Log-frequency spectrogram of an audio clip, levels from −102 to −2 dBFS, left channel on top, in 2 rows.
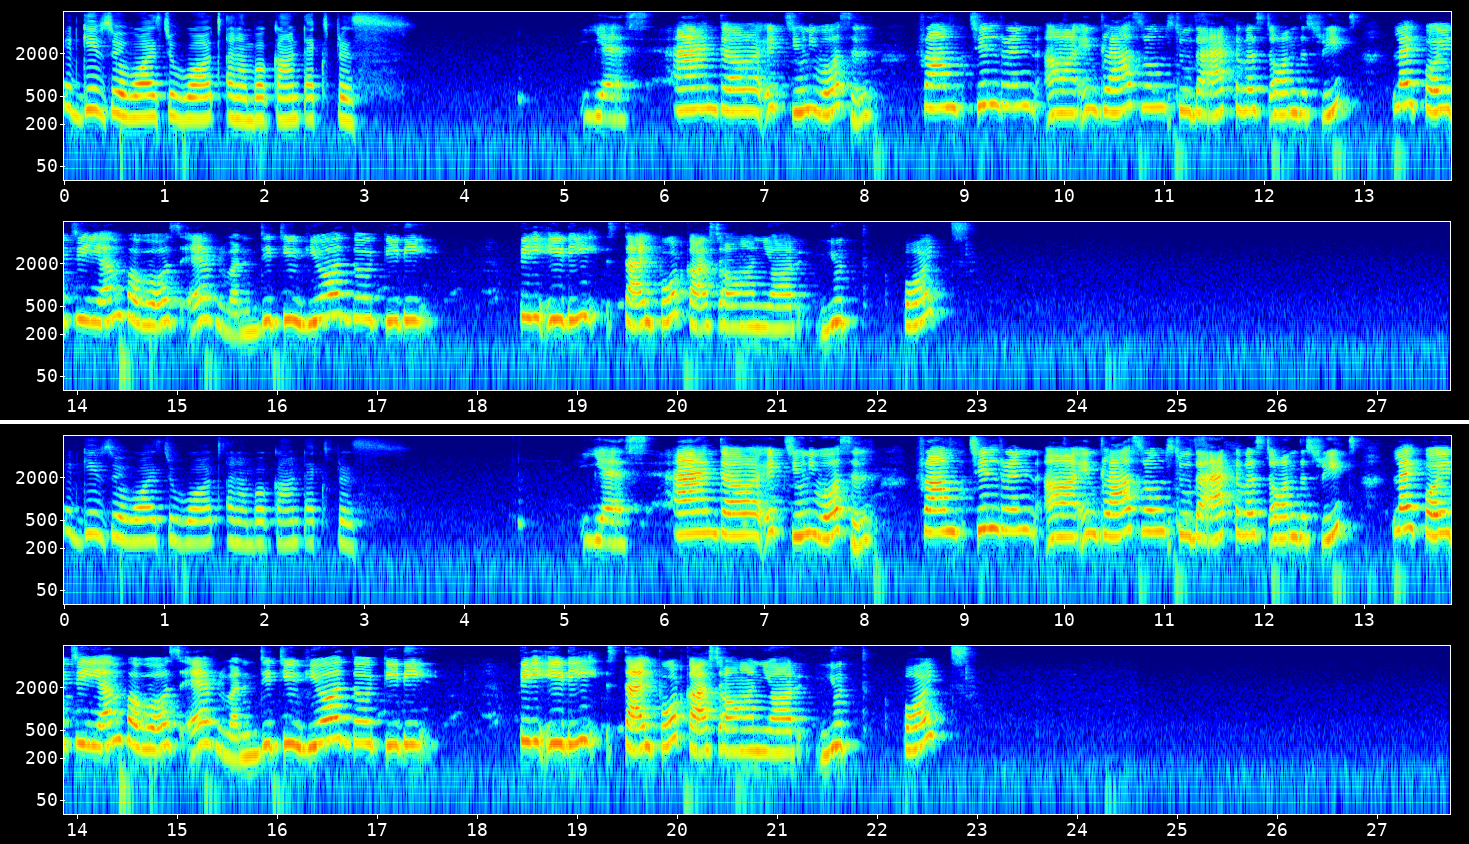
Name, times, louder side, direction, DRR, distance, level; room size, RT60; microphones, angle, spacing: voice 1, 0.0-3.2, left 7 dB, 65° left, 0.4 m, -35 dB
voice 2, 5.2-5.7 6.0-8.1 8.6-12.8 13.3-17.5 18.4-19.2 19.5-21.7 22.3-22.7, right 4 dB, 30° right, 0.4 m, -31 dB
7.0 x 4.9 x 6.7 m
head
